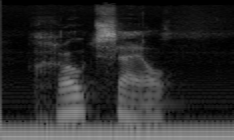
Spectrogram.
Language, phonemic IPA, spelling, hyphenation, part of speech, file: Dutch, /ˈɣroːt.sɛi̯l/, grootzeil, groot‧zeil, noun, Nl-grootzeil.ogg
- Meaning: mainsail, the largest sail of a sailing vessel, typically a sail of the largest mast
